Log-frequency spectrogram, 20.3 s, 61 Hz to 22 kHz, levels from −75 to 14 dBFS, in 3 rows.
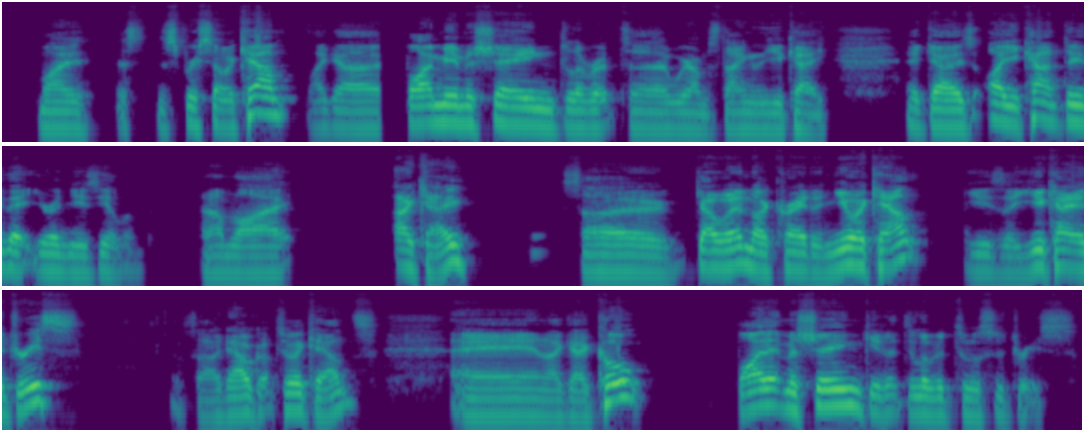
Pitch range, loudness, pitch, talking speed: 115-145 Hz, -19 LUFS, 125 Hz, 190 wpm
